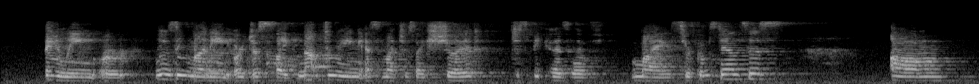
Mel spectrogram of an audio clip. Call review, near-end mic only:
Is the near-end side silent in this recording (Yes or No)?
No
